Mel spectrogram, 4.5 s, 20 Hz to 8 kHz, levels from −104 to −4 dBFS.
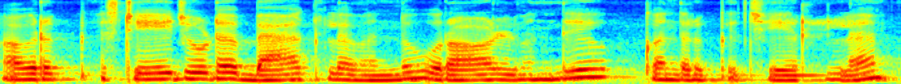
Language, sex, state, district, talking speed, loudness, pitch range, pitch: Tamil, female, Tamil Nadu, Kanyakumari, 135 wpm, -15 LUFS, 185-220 Hz, 200 Hz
